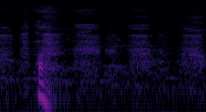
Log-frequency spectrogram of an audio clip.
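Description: Near silence: a man's brief hesitation sound "uh" about half a second in, then faint breathing.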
